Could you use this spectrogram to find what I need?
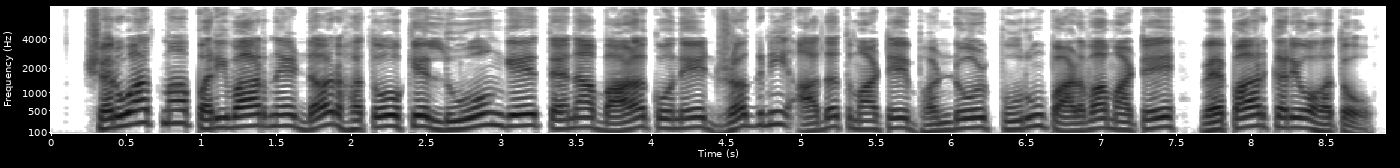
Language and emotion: Gujarati, neutral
